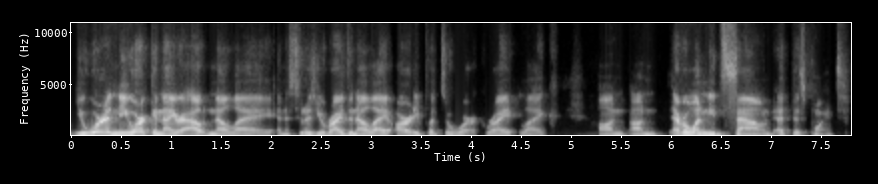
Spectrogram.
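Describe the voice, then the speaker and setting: A man's voice: medium pitch, sharp tone. A middle-aged American man hosting a live chat show in a casual, enthusiastic way. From Arizona, United States. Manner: enthusiastic, informal. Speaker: talk show host.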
